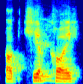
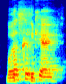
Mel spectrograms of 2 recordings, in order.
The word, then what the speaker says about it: Bakırköy: Aslı, how do you pronounce this? Bakırköy. Bakırköy.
